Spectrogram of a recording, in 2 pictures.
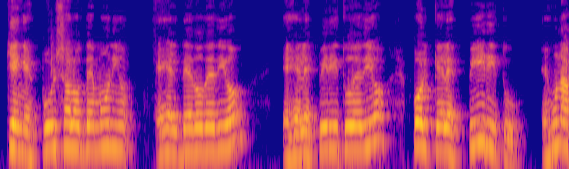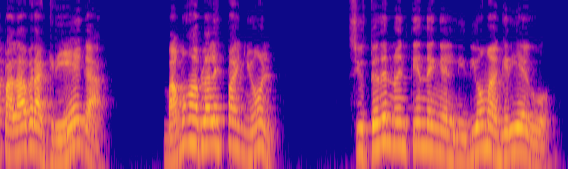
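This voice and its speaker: A man with a Puerto Rican accent giving an earnest Bible study sermon and reading verses aloud. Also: high-pitched. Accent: Puerto Rican Spanish. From Puerto Rico. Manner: earnest, teaching, reads verses aloud slowly. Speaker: preacher.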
